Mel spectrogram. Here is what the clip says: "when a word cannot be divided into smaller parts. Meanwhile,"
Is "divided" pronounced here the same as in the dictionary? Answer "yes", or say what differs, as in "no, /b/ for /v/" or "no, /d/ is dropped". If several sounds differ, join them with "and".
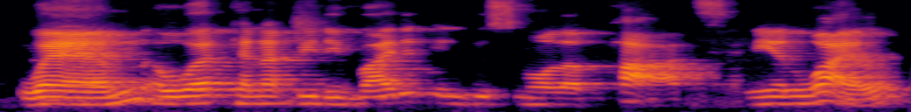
yes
